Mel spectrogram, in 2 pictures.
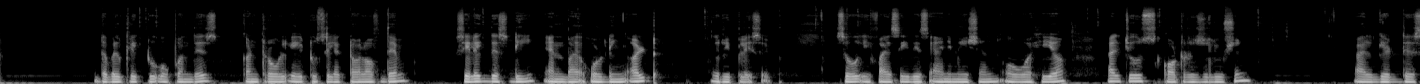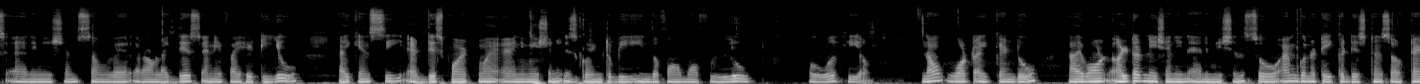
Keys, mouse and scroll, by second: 2.6 ctrl+a, 4.7 click, 5.7-8.4 alt+drag, 9.1 space, 10.8 click, 12.7 space, 15.7-19.9 typing, 15.9 click, 22.7 space, 23.4-26.1 drag, 26.7-28.4 drag.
